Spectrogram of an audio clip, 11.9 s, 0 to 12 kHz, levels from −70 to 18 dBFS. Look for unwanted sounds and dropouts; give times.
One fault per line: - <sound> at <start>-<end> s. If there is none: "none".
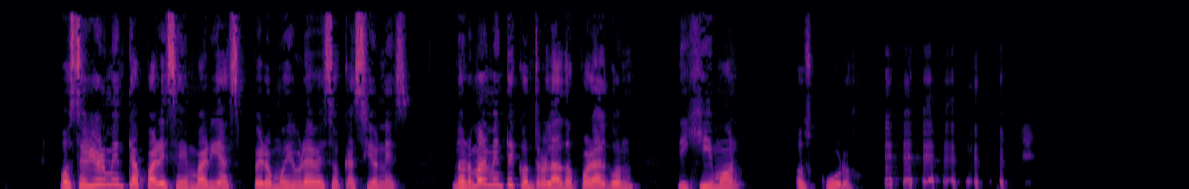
- laugh at 8.8-10.4 s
